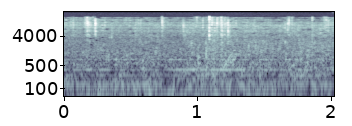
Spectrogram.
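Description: Quiet, steady ambient background: a low hum-like bed with a faint held tone and scattered light ticks.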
